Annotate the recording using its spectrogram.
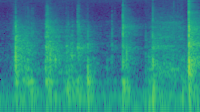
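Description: Flat-blade screwdriver prying at the seam of a cheap plastic travel adapter's case: a few sharp clicks and creaks of plastic, the loudest near the end.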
